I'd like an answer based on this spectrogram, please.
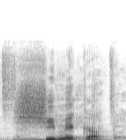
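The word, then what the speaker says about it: Xaymaca: It's shimika. It's sh hi.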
